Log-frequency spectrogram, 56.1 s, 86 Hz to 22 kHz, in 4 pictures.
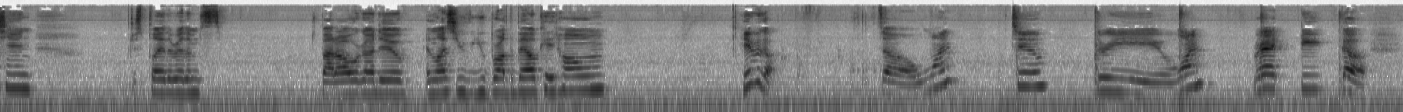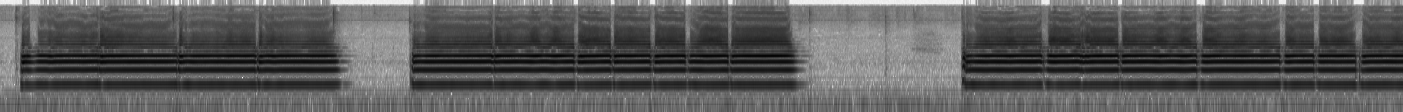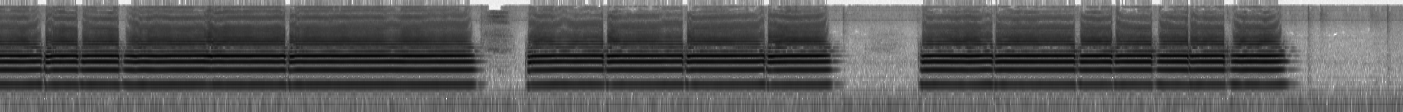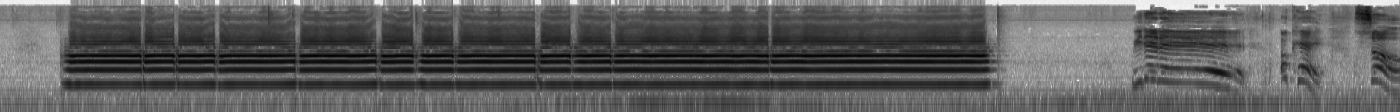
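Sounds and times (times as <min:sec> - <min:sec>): trumpet playing repeated note: 0:14.2 - 0:22.2, 0:23.6 - 0:36.6, 0:37.2 - 0:41.1, 0:42.7 - 0:52.2.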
